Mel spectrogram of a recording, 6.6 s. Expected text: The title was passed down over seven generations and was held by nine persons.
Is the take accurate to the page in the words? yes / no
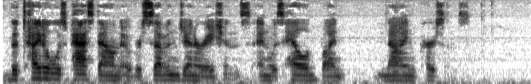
yes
